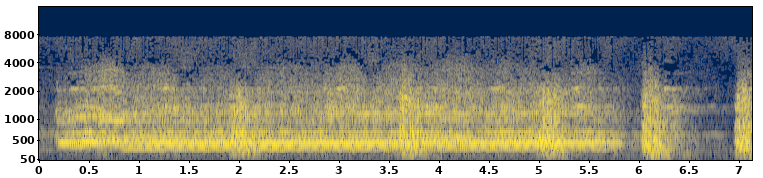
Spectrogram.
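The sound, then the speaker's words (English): A freight train pulls out, rumbling steadily with a sustained, tonal horn-like drone, broken by periodic clanks of wagons, then quick bursts of noise near the end; loud, with no voices. “She's pulling out.”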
